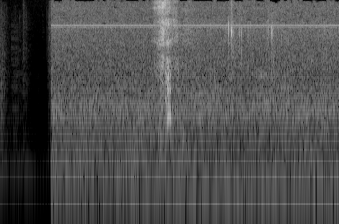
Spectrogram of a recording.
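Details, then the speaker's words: Rabbit sneezing, most often from irritated nasal passages: one quick, sharp sneeze, then two fainter puffs over a steady background hum. "Like humans and most other animals, rabbits also sneeze. More often than not, rabbits sneeze when their nasal passages are irritated."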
